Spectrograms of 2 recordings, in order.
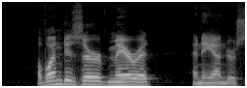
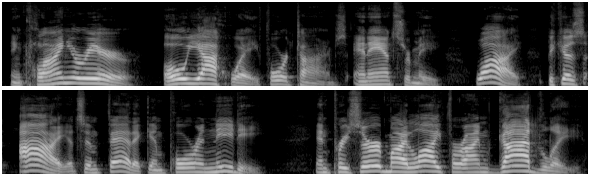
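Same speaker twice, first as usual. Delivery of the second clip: louder, raised pitch, proclaiming; preaching at full force; 3 semitones higher, 6 dB louder than usual. Acted. Preacher proclaiming David's plea to the congregation, loud. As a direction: call the psalm out to the whole room.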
